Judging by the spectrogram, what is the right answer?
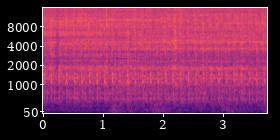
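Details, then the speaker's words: Fleischmann 135/2 toy steam engine running after repairs, burner sorted and speed steadied with regulating valve: even crisp exhaust chuffs about two and a half per second with light rattle, likened to a jake brake; normal running. "Oh, sounds like a jake brake, doesn't it?"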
